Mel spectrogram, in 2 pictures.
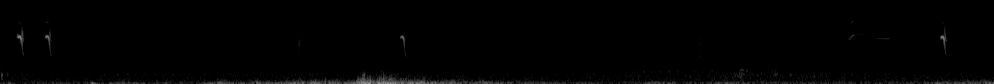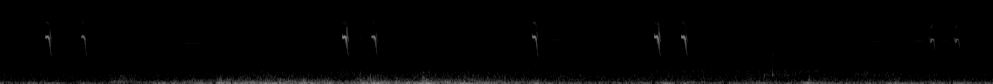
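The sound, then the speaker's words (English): An adult male type 2 bird, foraging, gives short, high, sharp call notes, about a dozen at irregular intervals, some in quick pairs, over a low rumbling background with no talking. “Bird's now foraging.”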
